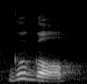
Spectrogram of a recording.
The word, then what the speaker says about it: Google: Google it. Google. Olha o Lzinho no final. Lzinho, né? Olha o Lzinho no final. Google.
